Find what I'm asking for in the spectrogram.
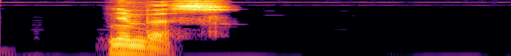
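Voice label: "nimbus", Australian English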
